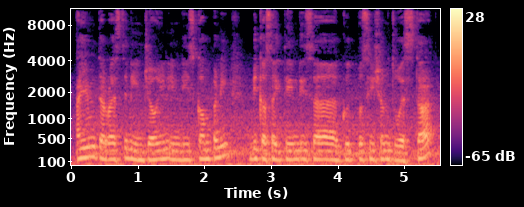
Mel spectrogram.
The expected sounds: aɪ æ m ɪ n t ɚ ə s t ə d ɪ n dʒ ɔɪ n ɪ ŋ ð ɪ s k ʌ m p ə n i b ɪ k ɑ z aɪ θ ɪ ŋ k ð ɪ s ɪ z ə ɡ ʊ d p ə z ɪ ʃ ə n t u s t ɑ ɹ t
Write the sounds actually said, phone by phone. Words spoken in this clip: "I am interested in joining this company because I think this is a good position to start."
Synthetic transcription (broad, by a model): aɪ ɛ m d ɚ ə s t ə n ɪ n dʒ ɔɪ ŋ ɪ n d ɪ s k ʌ m p ə n i b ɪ k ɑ s aɪ t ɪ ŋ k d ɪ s ə ɡ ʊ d p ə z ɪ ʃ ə n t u s t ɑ ɹ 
